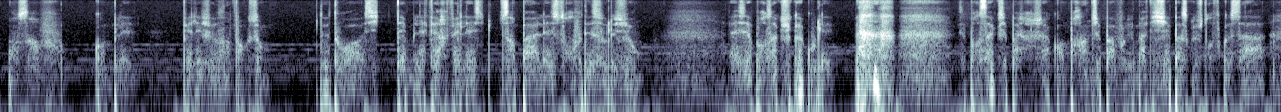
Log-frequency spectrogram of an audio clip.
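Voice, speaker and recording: A man whispers calmly at a fairly quick pace, with big swings in loudness. Long, frequent pauses break it up over noticeable background noise. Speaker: ASMR content creator. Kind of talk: confessional talk to camera about life. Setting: recorded alone at night, intimate close microphone. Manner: whispered, soft-spoken, calm; tired, hesitant, pausing often.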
